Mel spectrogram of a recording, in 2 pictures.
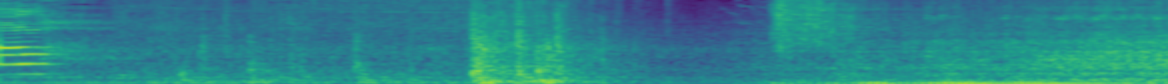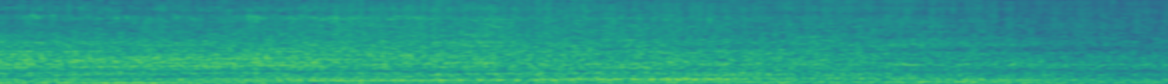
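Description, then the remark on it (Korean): A tour bus door hisses shut with a burst of air, then a heavy diesel engine revs and rumbles steadily and loudly as the guide hurriedly sets the bus off, with faint voices early on. “가이드가 서둘러 버스를 출발시켰다.”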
